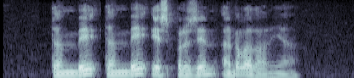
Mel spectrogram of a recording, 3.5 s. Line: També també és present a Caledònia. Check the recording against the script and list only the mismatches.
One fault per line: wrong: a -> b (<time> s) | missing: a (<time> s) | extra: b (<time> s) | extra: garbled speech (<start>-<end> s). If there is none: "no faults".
no faults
